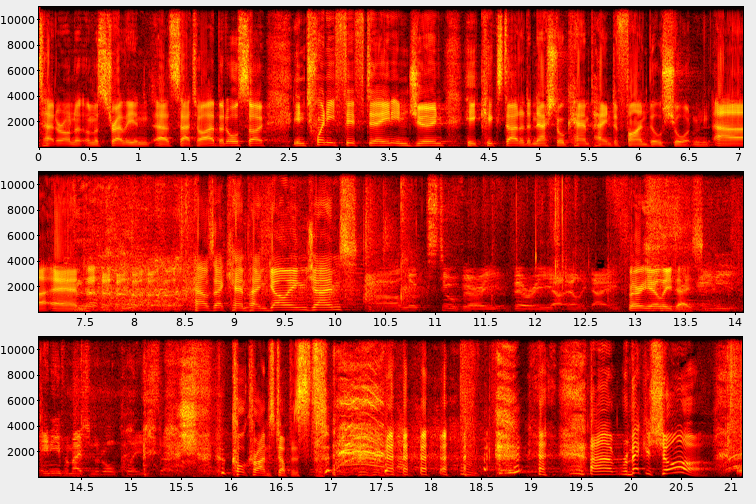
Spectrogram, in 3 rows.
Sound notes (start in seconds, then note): 7.3 laughter; 16.8 laughter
